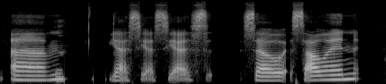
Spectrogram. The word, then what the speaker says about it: Samhain: yes yes so sa which I did not know how to say this for a long time because it's s a m h a i n yeah you thought Sam Hayne you're like what is this very very American of me right yes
